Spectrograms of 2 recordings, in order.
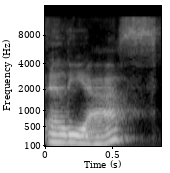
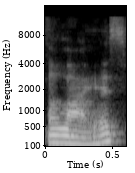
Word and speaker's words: Elias: And so in English it's Elias, but in Spanish it's Elias. And I'm learning Spanish, but it's funny that I'm the one who's like, it's not Elias, it's Elias. He is 3.5, and he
